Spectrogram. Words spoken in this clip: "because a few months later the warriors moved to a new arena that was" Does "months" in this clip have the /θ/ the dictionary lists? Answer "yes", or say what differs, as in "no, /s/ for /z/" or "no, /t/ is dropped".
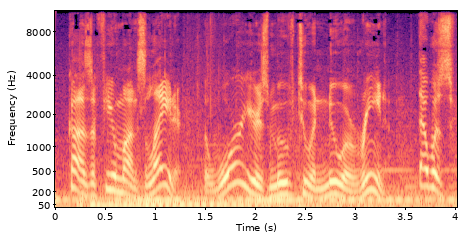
yes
